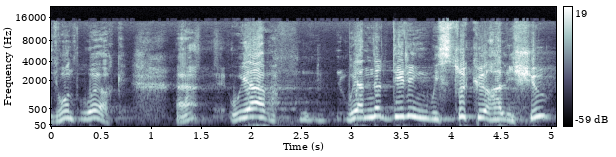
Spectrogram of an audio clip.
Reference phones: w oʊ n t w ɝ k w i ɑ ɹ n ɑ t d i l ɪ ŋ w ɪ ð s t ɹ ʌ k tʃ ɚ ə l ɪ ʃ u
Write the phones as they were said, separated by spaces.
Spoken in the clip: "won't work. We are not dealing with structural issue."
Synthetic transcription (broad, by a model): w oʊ n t w ɝ k w i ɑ w n ɑ t d i l ɪ ŋ w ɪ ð s t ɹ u k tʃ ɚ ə l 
